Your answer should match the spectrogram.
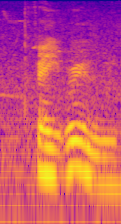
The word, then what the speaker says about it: Faerun: Faerun, thank you for actually saying it, because I had no idea how to actually pronounce it.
